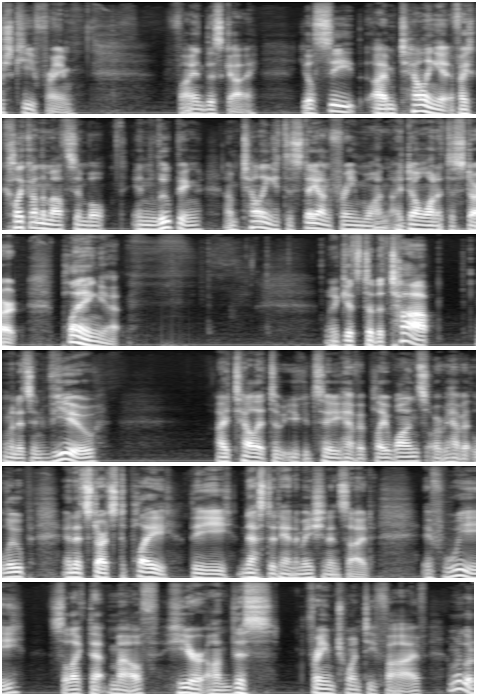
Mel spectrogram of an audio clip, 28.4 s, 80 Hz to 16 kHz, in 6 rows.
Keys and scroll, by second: 10.7 super+-, 11.3 super+space.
